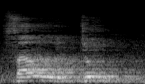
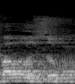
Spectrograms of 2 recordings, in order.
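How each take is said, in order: First: The middle consonant is a 'j' sound. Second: The middle consonant is a 'z' sound. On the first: The speaker calls it right. "Yang pertama ada huruf jim. Faujun, jung ya" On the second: The speaker calls it wrong. "Jangan disamakan dengan huruf za, bukan fauzum"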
